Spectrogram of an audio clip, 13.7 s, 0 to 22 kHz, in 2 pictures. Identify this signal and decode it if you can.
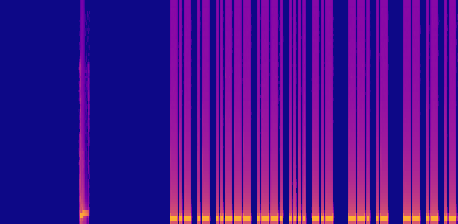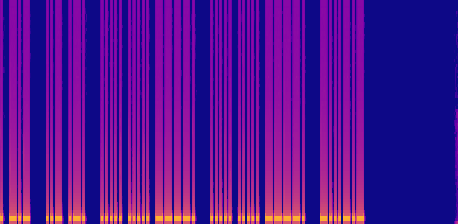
Morse code, heard as a keyed tone, about 36 wpm, 690 Hz. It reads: KA2PHK GA MARK UR 559 559 <BK>
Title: SOTA QSO Practice 35wpm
